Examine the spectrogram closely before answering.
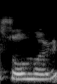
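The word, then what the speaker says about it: Tso Moriri: मोरीरी lake ठीक है सो मोरीरी टीस साइलेंट रहता है ये चांदन प्लाटू लेह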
